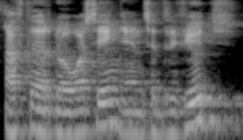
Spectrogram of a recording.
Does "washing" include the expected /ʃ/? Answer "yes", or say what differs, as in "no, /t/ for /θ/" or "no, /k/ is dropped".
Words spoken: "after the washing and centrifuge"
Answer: no, /s/ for /ʃ/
